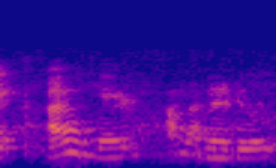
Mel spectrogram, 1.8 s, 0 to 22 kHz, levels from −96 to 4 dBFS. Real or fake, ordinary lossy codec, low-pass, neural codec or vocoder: fake; none; none; codec, 16 kHz, 4 kbps, FreqCodec, larger model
